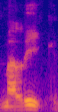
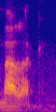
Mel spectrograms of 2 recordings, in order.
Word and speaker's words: Malik: said you know but the proper way to pronounce my name is malik not malek so once he was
